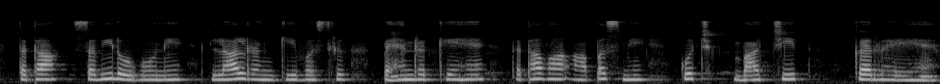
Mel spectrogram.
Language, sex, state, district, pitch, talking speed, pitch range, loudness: Hindi, female, Uttar Pradesh, Hamirpur, 225 Hz, 130 wpm, 220-240 Hz, -28 LUFS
